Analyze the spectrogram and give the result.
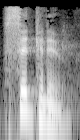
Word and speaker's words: Tsidkenu: This word here is Jehovah Tsidkenu. And I'll spell it for you. Tsidkenu. That's the Hebrew translation there. Jehovah Tsidkenu. The T is silent.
